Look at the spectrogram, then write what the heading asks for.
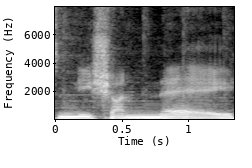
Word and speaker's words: Nishane: Actually, it's Nishane, Yeah.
